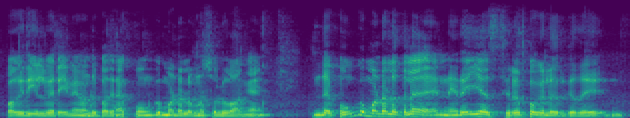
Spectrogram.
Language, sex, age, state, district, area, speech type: Tamil, male, 30-45, Tamil Nadu, Tiruppur, rural, spontaneous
